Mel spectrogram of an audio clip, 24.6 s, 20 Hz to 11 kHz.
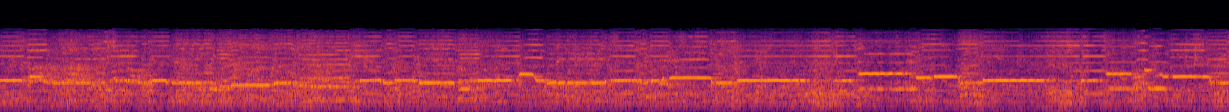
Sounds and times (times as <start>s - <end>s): Violin, fiddle: 0.0s - 24.5s.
